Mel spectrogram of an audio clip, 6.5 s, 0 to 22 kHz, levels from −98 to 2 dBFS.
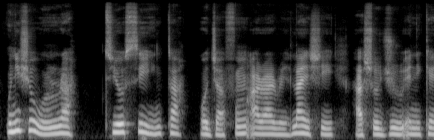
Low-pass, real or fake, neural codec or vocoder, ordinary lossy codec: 19.8 kHz; real; none; none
